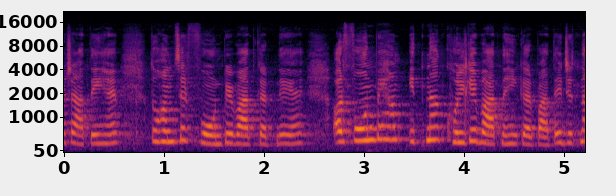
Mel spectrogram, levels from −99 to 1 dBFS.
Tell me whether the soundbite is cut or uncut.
uncut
